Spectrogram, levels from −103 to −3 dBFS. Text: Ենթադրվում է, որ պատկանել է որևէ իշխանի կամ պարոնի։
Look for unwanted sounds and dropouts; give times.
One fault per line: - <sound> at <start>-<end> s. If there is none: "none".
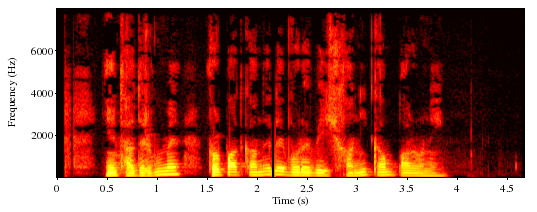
- dropout at 2.1-2.2 s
